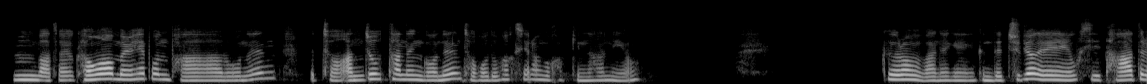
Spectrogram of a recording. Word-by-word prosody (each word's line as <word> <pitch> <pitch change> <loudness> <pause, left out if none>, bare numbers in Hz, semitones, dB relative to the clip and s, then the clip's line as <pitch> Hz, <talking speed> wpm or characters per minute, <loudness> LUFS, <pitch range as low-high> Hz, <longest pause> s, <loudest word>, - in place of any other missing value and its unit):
음 215 0 +3
맞아요 195 +1 -2
경험을 230 +1 +6
해 255 - +1
본 245 -3 -1
바로는 185 +7 -2 0.3
그쵸 185 -3 -6
안 195 +1 +1
좋다는 230 -3 +1
거는 200 +7 0
적어도 185 -3 -4
확실한 225 0 -6
것 205 - -3
같긴 185 -2 -8
하네요. 190 +2 -5 2.4
그러면 225 -3 +3
만약에 180 0 -3
근데 185 0 -2
주변에 215 -1 +3
혹시 205 0 -4
다들 210 +4 +2
205 Hz, 245 characters per minute, -25 LUFS, 185-225 Hz, 2.4 s, 경험을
